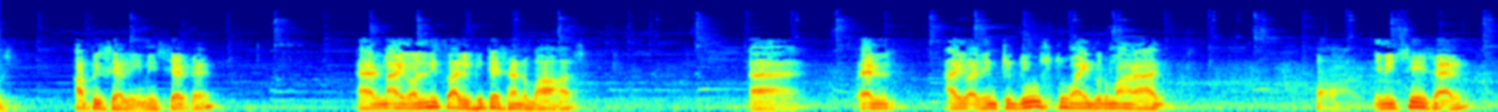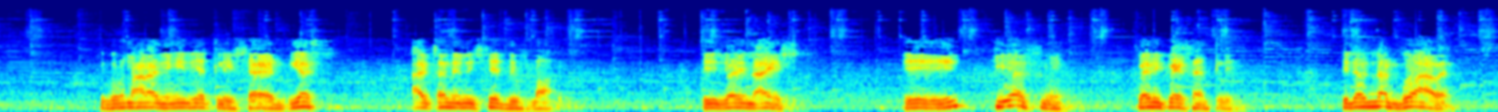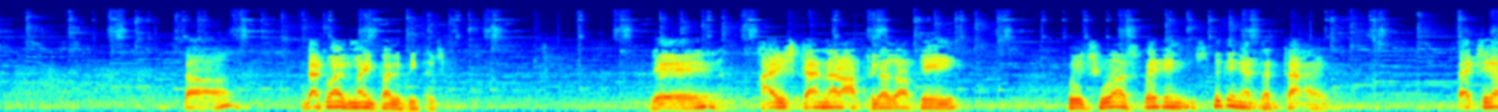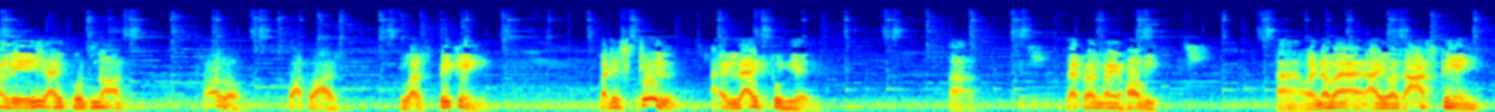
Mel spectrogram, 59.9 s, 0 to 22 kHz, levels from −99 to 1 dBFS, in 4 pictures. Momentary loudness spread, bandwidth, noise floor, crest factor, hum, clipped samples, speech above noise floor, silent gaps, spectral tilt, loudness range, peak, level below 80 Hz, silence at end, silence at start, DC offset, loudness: 20 LU; 12 kHz; -55 dBFS; 18 dB; none; under 0.1%; 35 dB; none; -8 dB/octave; 5 LU; -4 dBFS; -48 dBFS; 0.1 s; 0 s; under 0.1%; -21 LUFS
